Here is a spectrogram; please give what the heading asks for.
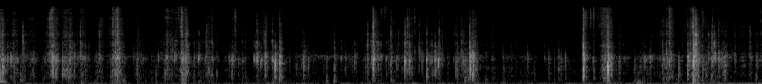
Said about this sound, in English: just rip open that package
